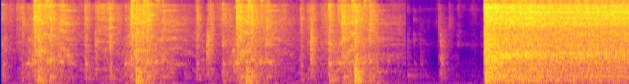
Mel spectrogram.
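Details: Yard King snowblower that ran once, then would not restart (fuel present, valve on): uneven bursts of cranking, then steady spinning that never catches and runs. Cranks but won't start; the carburetor was found mistuned.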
